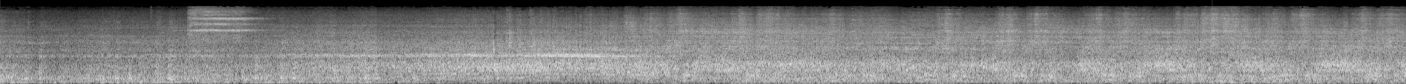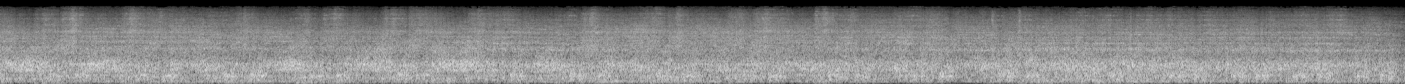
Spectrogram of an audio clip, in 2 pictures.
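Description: Long JR Freight container train passing at speed, its wagon wheels clattering over the rail joints in a steady run of clicks. A high steady whine sounds over the first few seconds, with a brief high squeal about two seconds in. The clatter drops away at the very end as the last wagon passes.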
